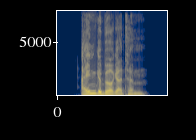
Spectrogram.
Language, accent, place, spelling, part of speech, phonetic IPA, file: German, Germany, Berlin, eingebürgertem, adjective, [ˈaɪ̯nɡəˌbʏʁɡɐtəm], De-eingebürgertem.ogg
- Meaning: strong dative masculine/neuter singular of eingebürgert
